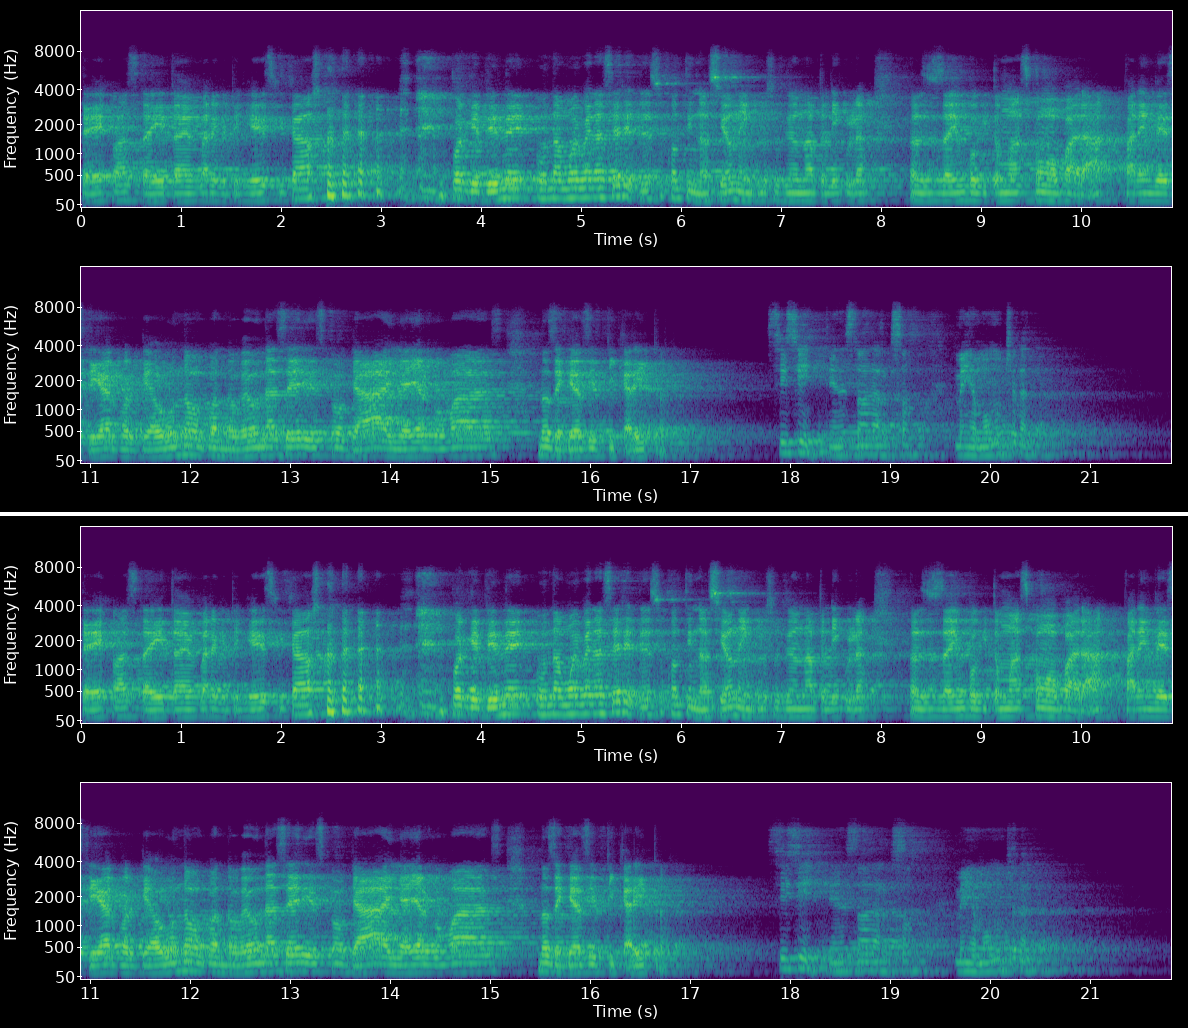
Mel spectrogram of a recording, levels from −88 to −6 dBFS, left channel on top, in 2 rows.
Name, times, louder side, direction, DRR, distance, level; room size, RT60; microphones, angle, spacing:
voice 1, 0.0-2.8 3.3-16.8, right 1 dB, 10° right, 2 dB, 1.6 m, -26 dB
voice 2, 3.2-3.8 17.8-20.4, left 2 dB, 60° left, -2 dB, 4.2 m, -37 dB
28.0 x 26.0 x 5.9 m, 2.6 s
head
